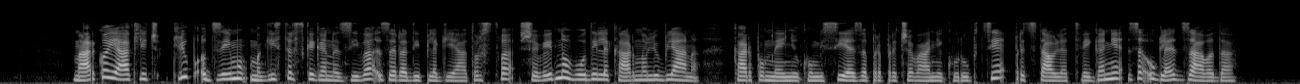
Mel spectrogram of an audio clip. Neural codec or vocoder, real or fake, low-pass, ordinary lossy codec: none; real; 7.2 kHz; Opus, 64 kbps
